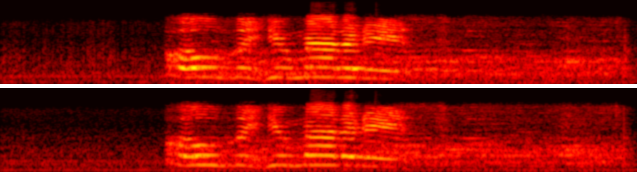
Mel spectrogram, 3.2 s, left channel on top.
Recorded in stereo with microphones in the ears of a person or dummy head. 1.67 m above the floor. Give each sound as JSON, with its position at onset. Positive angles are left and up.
{"t": 0.8, "sound": "a shout", "side_deg": 5, "distance_m": 1.6}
